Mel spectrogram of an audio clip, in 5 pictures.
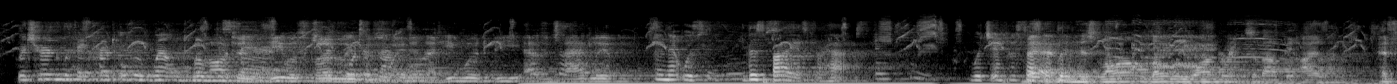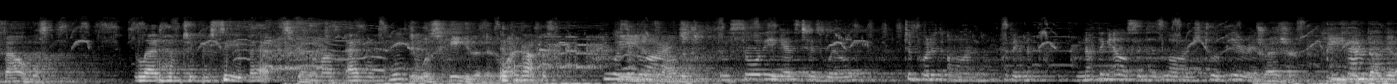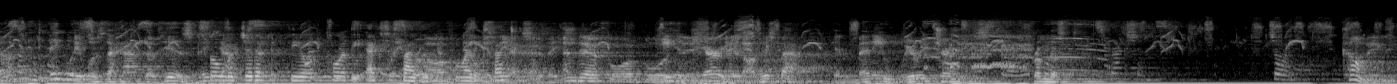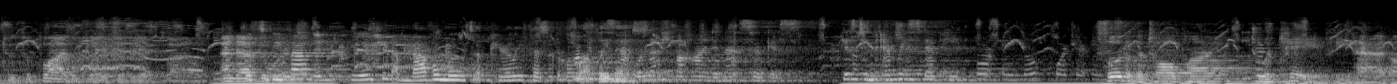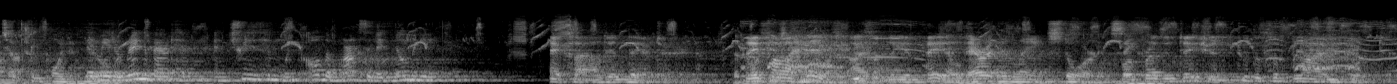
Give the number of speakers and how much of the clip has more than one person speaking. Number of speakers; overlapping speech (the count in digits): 5, about 44%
